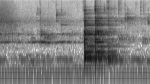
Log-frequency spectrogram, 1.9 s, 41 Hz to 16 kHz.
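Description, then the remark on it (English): A soft, steady trickle of water poured gently over Kenyan coffee, topped up to 400 and draining through, with a brighter splash of liquid and a faint clink about halfway through, with no talking. “So, let me just top up the water here. Nice and gentle now, because there we go, 400.”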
